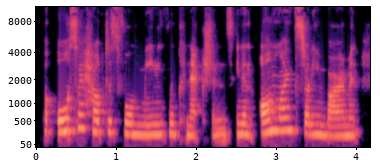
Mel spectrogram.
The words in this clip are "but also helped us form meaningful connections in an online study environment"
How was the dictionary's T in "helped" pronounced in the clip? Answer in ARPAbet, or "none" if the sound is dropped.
T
